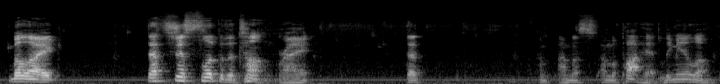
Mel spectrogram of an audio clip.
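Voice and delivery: normal talking voice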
